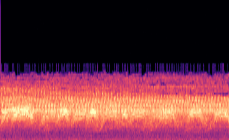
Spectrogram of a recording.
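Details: Minmin cicadas massed in a hot Japanese summer, their sound merging into an unbroken, piercing high drone that stays level throughout.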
